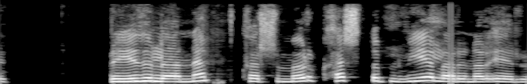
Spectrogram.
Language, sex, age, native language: Icelandic, female, 40-49, Icelandic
